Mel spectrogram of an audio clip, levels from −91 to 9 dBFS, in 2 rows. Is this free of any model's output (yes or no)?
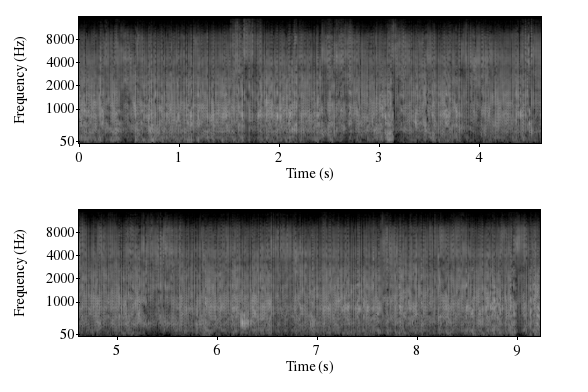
no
